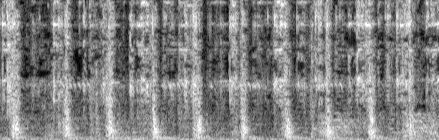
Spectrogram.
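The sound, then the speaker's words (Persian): Someone knocks on the outer door in the middle of the night, about ten times in a steady, fairly quick rhythm, each sharp woody rap ringing out clearly with no voices. “او مردکه بخی که دروازی اولی تک تک شد.”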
